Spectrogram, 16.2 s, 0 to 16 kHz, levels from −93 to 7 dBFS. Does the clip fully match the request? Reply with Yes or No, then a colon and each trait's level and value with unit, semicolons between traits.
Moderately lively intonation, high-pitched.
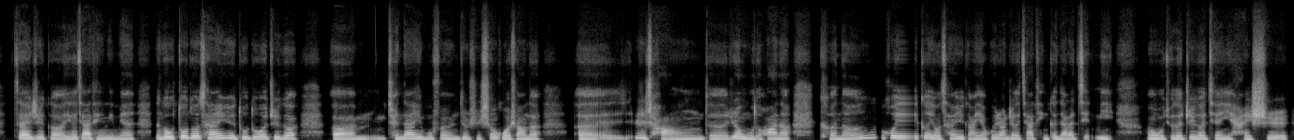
Yes: average, 3.0 semitones; high, 195 Hz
